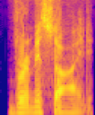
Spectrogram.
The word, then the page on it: vermicide: American English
